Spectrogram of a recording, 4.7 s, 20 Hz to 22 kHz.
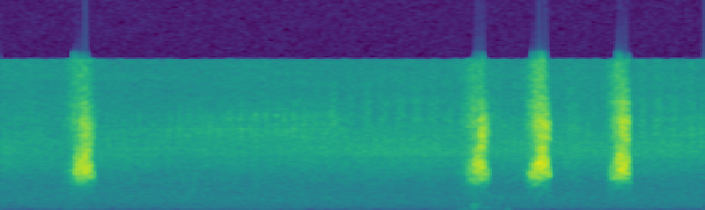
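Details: Large banded grasshopper at Fließer Sonnenhänge, Austria, on 16 August 2018, making short, dry rasping bursts: one alone, then three in quick succession about half a second apart.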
